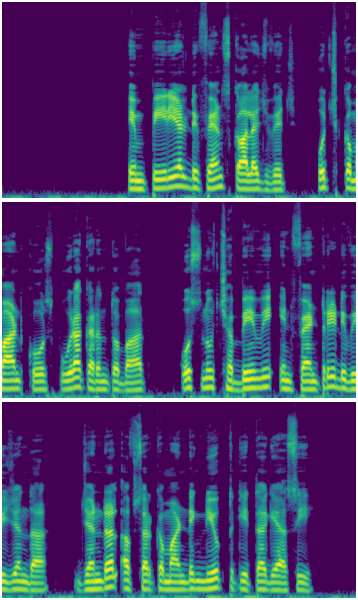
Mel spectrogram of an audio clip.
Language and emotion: Punjabi, neutral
